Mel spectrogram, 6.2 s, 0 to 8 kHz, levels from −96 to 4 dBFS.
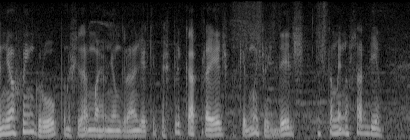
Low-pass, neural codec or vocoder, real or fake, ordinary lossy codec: none; none; real; none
